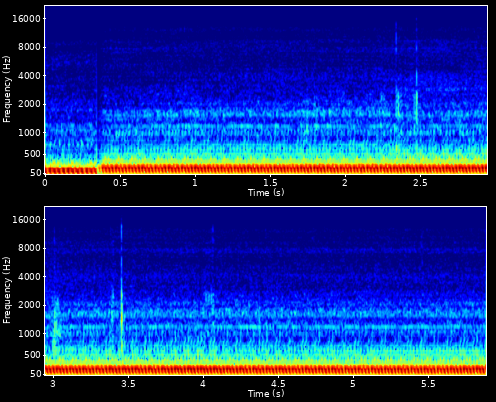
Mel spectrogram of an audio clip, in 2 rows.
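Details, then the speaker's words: 2011 Toyota Camry at idle with a leaking exhaust flex pipe: a deep, steady, loud drone with an even low throb and no knocking. The owner believes the flex pipe leak is causing the noise, not yet confirmed by a muffler shop. "oh that's how she sounds right now okay so she's pretty much loud pretty much she's loud okay she sounds like a scatty sounds like a scatty with the scit pipe"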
